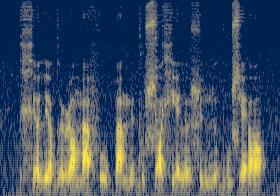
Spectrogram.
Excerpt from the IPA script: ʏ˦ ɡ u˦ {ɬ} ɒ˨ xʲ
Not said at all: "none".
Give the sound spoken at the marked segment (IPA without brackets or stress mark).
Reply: ɕ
